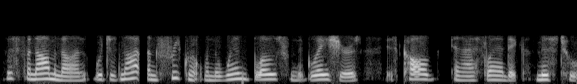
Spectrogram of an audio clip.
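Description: This is a speech clip coming through a Bluetooth CVSD headset codec the whole way, so it's squeezed into roughly 250 Hz to 3.6 kHz, which fits a 64 kbps CVSD link. The codec damage is plainly audible: s sounds go scratchy, there's a grainy hiss under the speech, and loud high-frequency bits distort as the step size can't keep up. At 2.42 s there's one spot of unconcealed Bluetooth headset packet loss, a gap of about 7.5 ms, roughly a single packet, dropped and replaced with nothing. You hear it as a brief hard-edged hole, with the speech coming back quieter for a moment.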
